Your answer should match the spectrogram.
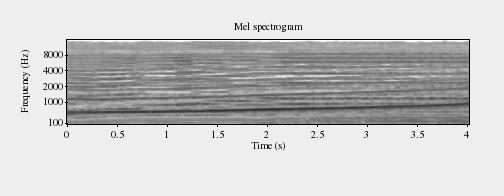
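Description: A single electronic synthesizer note gliding slowly and steadily upward in pitch, like a siren, over soft musical accompaniment.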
